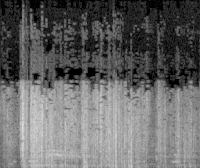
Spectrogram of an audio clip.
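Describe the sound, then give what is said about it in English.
A fire burns with a steady roar throughout, punctuated by sharp crackles and pops at irregular intervals, loud, with no single big blast. “Something's exploding. No, that's just fire. It's not a full-on explosion.”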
